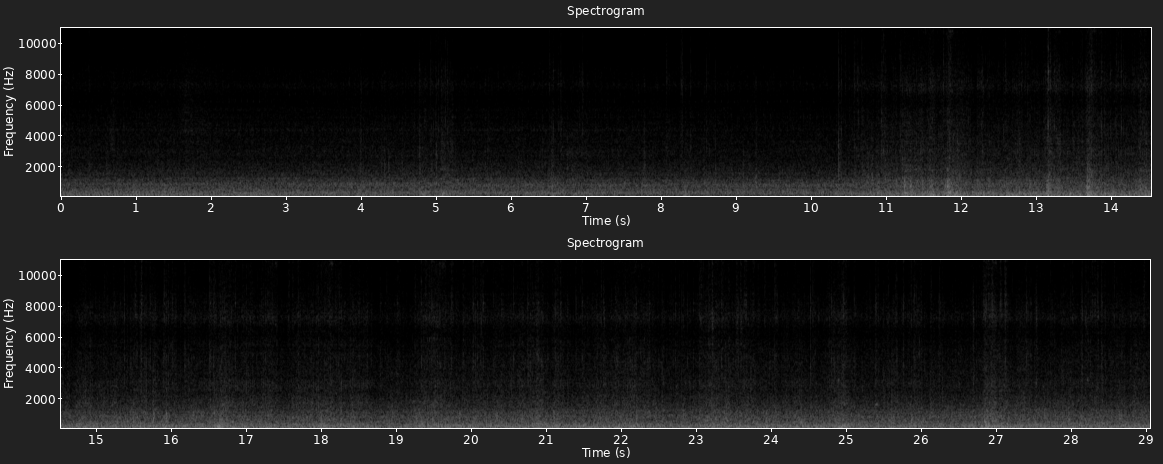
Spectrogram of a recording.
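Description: Car engine heard from inside the car, running steadily at first. About ten seconds in it gets louder and rougher as the car pulls away and speeds up, with road noise under it.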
